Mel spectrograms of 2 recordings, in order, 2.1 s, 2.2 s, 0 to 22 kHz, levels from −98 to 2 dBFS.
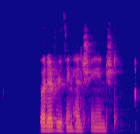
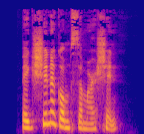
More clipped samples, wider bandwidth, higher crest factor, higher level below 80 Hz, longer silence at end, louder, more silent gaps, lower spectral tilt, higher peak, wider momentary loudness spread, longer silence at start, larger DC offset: neither; second, 13 kHz vs 16.5 kHz; about the same, 20 dB vs 18 dB; second, -82 dBFS vs -66 dBFS; about the same, 0.35 s vs 0.4 s; second, -41 LUFS vs -18 LUFS; neither; about the same, -4 dB/octave vs -3.5 dB/octave; second, -22 dBFS vs 0 dBFS; first, 11 LU vs 8 LU; first, 0.6 s vs 0.35 s; neither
